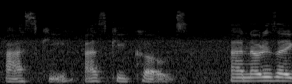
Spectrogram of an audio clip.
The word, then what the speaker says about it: ASCII: code table it's well AS CII which we pronounce it ASCII ASCII codes and notice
